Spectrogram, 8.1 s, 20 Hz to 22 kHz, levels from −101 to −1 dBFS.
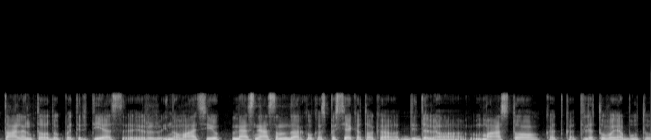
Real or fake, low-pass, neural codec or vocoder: fake; 7.2 kHz; codec, 16 kHz, 16 kbps, FunCodec, trained on LibriTTS, 50 frames a second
